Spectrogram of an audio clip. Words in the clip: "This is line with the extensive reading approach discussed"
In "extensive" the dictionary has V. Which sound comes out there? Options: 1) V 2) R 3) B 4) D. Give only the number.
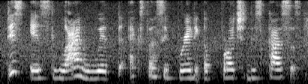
3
